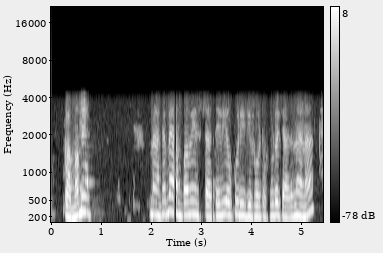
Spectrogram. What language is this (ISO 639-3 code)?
pan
